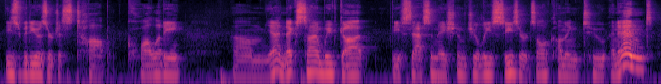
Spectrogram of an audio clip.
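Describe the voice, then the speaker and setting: A man with a stuffed-up, congested voice talks casually as he reacts to a history video. He thinks aloud, hedging and musing over each point at an ordinary, middling pitch. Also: normal speed, fairly bright tone.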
